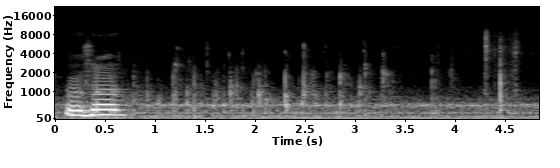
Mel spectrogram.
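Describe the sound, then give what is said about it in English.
A short vocal hum at the start, then someone sips coconut water, with a run of small wet clicks and gulps over a quiet background. “So I'm going to just get a quick sip of water here.”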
